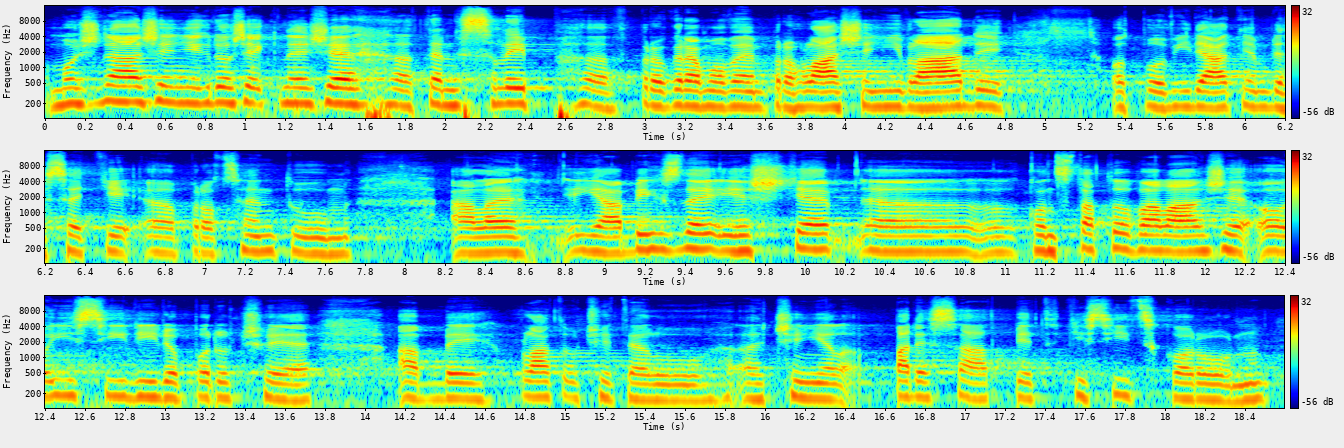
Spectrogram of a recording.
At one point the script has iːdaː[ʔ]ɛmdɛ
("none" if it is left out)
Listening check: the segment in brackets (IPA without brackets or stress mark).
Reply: c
